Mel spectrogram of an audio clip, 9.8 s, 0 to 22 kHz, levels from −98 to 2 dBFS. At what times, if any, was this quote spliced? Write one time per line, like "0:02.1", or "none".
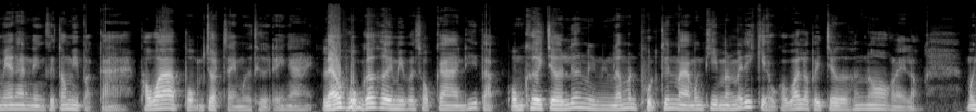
0:01.3
0:03.2
0:05.0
